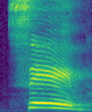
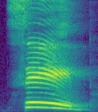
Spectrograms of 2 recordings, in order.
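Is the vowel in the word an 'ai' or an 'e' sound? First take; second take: e; e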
